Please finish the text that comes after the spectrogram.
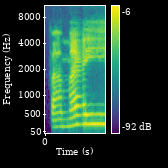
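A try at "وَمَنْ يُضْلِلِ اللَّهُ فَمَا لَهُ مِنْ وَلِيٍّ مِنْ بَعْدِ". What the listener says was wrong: Wa, bukan fa. Wa may. Wa may.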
